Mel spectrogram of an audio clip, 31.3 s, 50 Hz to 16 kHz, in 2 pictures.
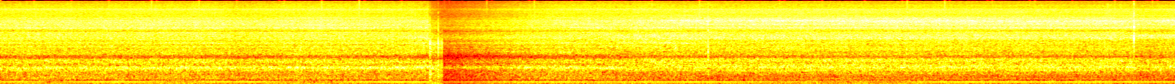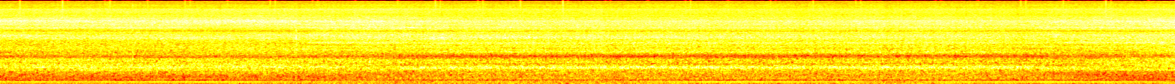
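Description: Twin turboprop engines and propellers of a Short SC.7 Skyvan heard inside the cockpit in flight: a loud, steady drone with a constant low tone, briefly dipping about six seconds in.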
